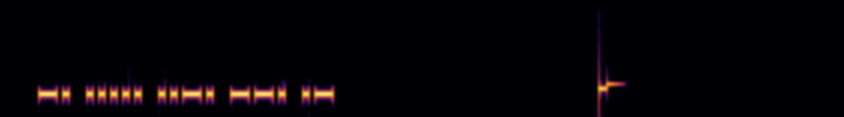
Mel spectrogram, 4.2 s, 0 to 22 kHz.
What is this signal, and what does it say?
Morse code, heard as a keyed tone, about 37 wpm, 700 Hz. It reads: N5FGA
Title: USA Call Signs - 5 Characters - 6x Character Spacing - 40wpm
